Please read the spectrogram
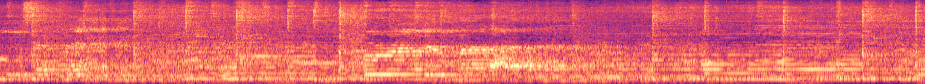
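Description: A man singing a country song into a microphone over instrumental accompaniment, amplified through a PA in a large hall.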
